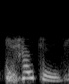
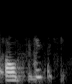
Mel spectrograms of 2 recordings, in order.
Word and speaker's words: toutons: It's spelled T-O-U-T-O-N-S. – Oh, Tautens, yes. – Yes, Tautens.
